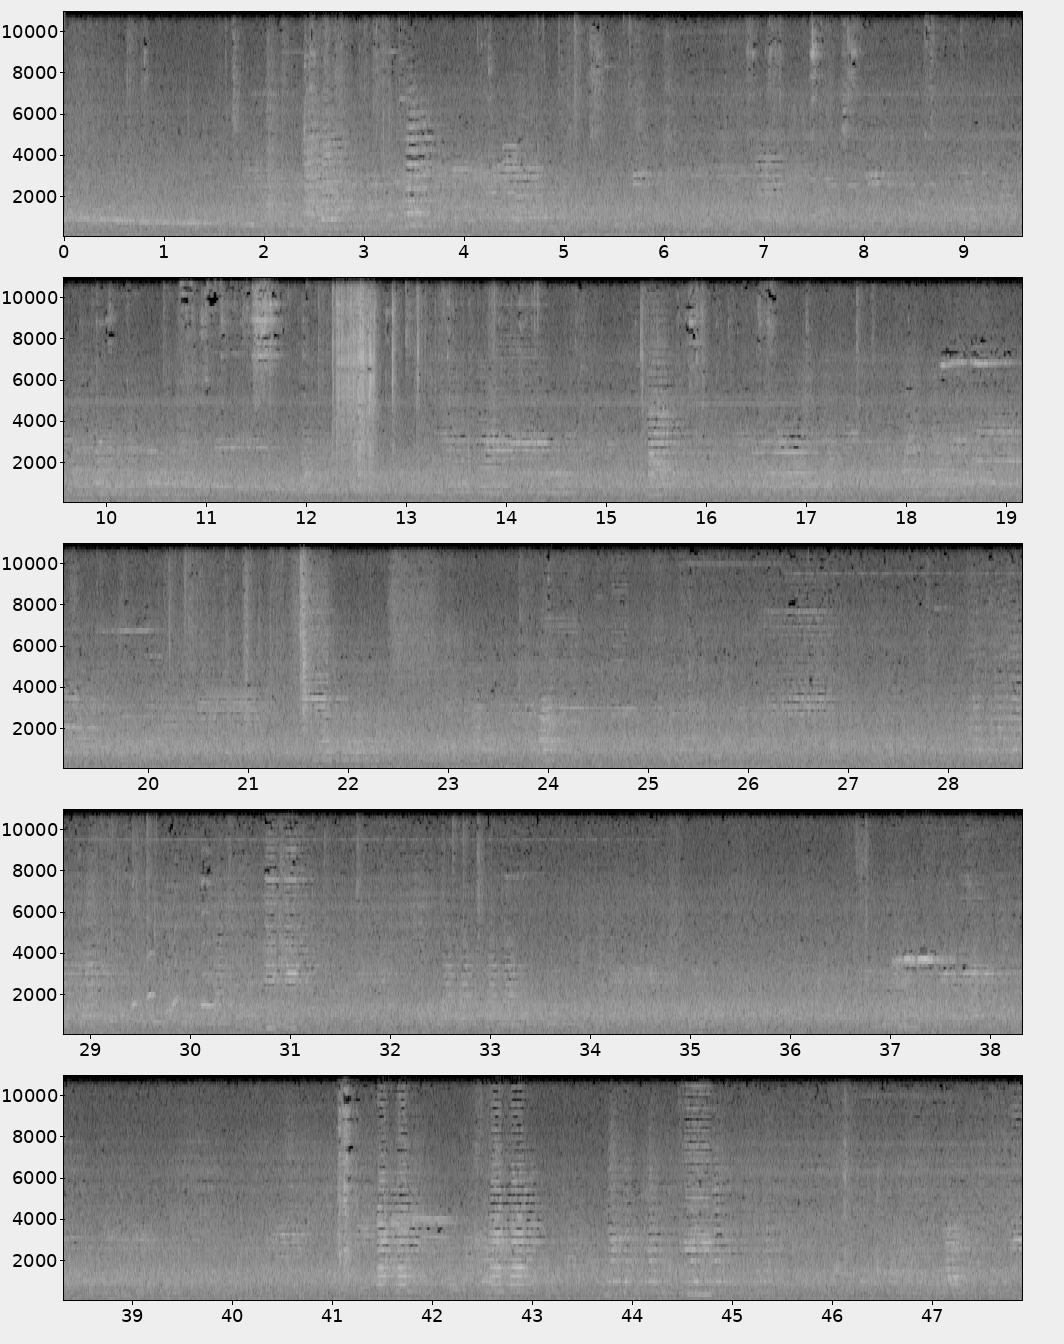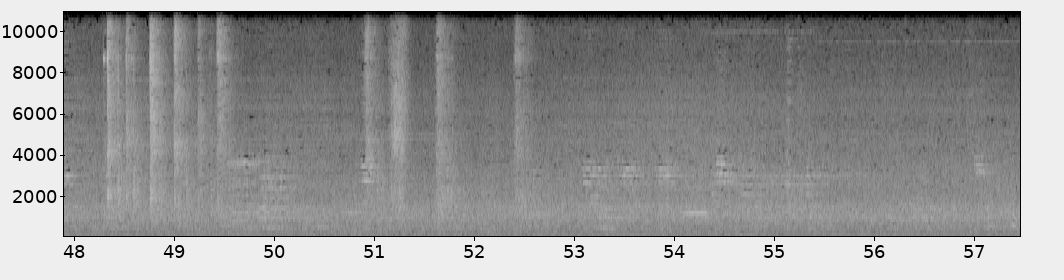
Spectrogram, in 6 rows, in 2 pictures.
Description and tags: skyline Middle East distant traffic horn honks from bombed apartment staircase +keys jingle and sandy steps taps text ringtone Gaza 2016
East, honks, horn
